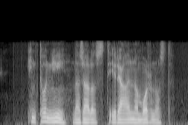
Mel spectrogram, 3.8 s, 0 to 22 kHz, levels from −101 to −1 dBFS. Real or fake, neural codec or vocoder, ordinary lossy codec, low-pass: fake; codec, 16 kHz in and 24 kHz out, 0.6 kbps, FocalCodec, streaming, 4096 codes; none; 5.4 kHz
